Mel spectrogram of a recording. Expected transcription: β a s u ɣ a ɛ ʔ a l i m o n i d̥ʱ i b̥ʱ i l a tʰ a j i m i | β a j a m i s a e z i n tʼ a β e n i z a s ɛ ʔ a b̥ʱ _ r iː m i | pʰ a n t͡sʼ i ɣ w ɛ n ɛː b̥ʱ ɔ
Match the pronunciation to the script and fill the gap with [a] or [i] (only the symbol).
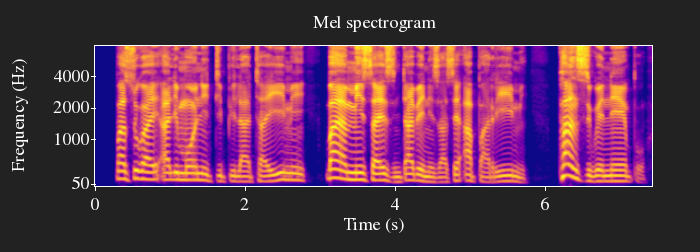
a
